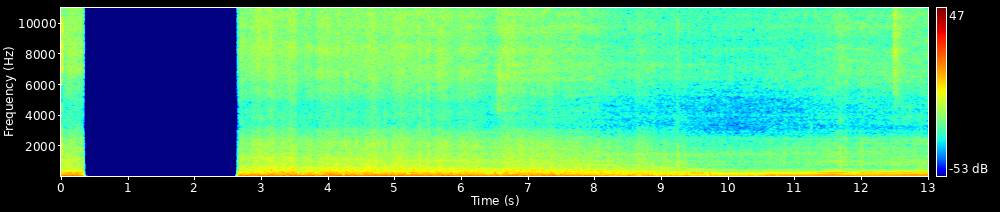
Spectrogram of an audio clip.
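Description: A truck rumbles past on a road on a frosty morning during a motorcycle ride to Falmouth. The loud, broad engine and road roar swells and then slowly fades, heard alone after a brief silent gap.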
